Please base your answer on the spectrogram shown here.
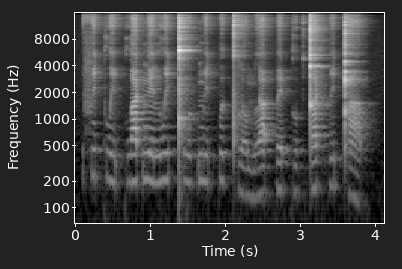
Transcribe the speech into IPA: f i˦˥ t̚ k w i˨˩ ʔ k w a˦˥ k̚ ŋ e˦˥ n w i˦˥ t̚ kʰ w u˦˥ k̚ m i˦˥ t̚ p ɯ˦˥ k̚ pʰ l o˩˦ m l a˦˥ ʔ p e˥˩ ʔ k u˨˩ k̚ t a˥˩ k̚ p i˥˩ t̚ pʰ a˨˩ p̚

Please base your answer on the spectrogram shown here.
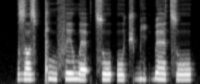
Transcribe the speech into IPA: z ʌ˨ z ǃ u˦˨ f e˦ w ɛ˨˦ ʔ t͡s o˧ ʔ o˨ t͡ʃ ɓ i˧ ʔ ɓ ɛ˦ t͡s o˧

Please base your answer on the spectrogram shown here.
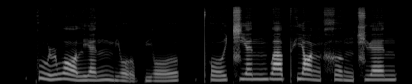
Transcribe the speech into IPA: k u˥˨ ɻ w ɔ˥˨ l j ɛ˨˦ n m j o̰˨˩ ʊ̯ p j o˨˦ ʊ̯ | pʰ o˨˦ ʊ̯ t͡ɕ j ɛ˦ n m w ä˦ pʰ j ɑ˥˨ ŋ x ɤ˥˨ ŋ ɕ ɥ ɛ˦ n

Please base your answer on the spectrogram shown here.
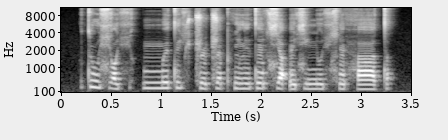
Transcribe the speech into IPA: t u ɕ ɔ ç | mː ɘ t ɨ ç ʈ͡ʂ ɨ ʈ͡ʂ ɛ pʰ ĩ lʲ ɛ̃ t ɛ̃ ɬ ɕ a ʔ ɛ̃ ɕ e ɲ o ç ɬ ɛ̃ h a t

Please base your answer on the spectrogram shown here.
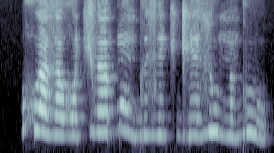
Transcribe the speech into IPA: χʷ a z a ʁʷ ɐ t͡ʃ z ã ɓ õ ɡ͡b ɨ z ẽ t͡ʃ d͡ʒ e z u ŋ ɐ̃ ɡ u

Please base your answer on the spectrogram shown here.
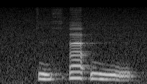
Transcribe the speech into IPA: k o xʷ ʔ a ʔ oː

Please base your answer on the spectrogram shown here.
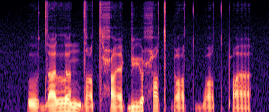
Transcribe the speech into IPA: o˨ d a˨˦ l ʌ˦ n d æ˧ tˤ ħ æ˧ ɠ y˦ ħ o˧ tˤ ɠ o˨ tˤ b ɔ˨ tˤ pʼ a˨

